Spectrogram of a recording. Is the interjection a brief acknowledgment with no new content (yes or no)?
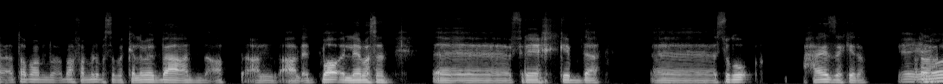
yes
